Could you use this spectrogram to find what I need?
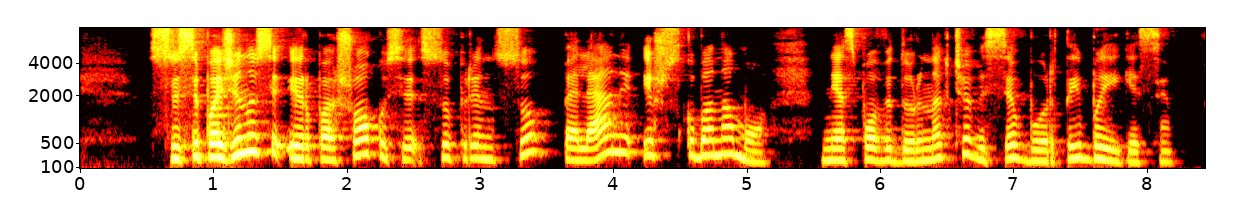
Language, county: Lithuanian, Utena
